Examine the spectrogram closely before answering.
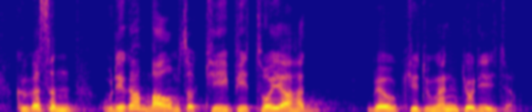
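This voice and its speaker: This man's voice sits high in pitch, with lively intonation. He speaks at a fairly slow pace. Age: 60s. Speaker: pastor. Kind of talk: sermon.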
